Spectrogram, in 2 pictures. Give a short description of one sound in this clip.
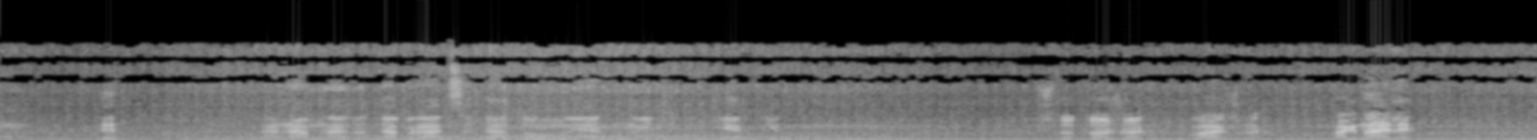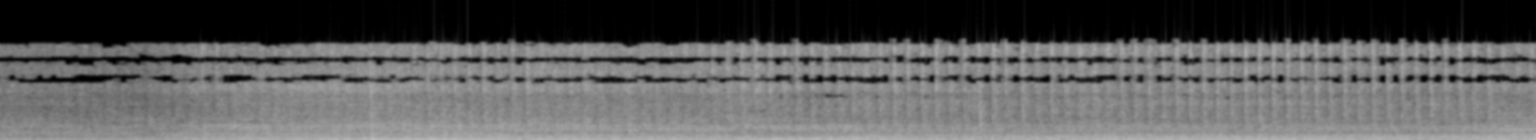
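A small vehicle engine hums steadily, growing louder as it drives off.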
